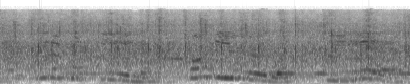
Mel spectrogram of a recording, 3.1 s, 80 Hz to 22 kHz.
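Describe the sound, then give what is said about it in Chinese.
Sustained warm audience applause at the close of the Shen Yun New York Arts Company's sold-out second performance at the Jahrhunderthalle in Frankfurt, on the afternoon of 22 February: a dense, steady wash of clapping at moderate loudness, with a voice talking over it throughout. “在观众热烈的掌声中，纽约神韵艺术团在法兰克福的第二场演出圆满地落下了帷幕。”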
